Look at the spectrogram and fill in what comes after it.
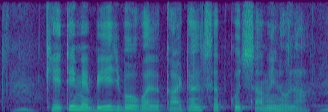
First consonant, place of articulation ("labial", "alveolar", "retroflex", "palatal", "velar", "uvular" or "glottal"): velar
